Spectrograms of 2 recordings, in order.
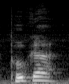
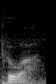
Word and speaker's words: Puka: just it just does puka not Pua and I'm probably mispronouncing it but uh old puka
